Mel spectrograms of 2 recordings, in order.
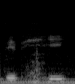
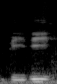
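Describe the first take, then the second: First: Both words are said fully, with the h. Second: The words run together and the h drops. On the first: "salvo que hablen un tanto más despacio, sin tanta prisa" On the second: "cuando ya están muy acelerados hablando"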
